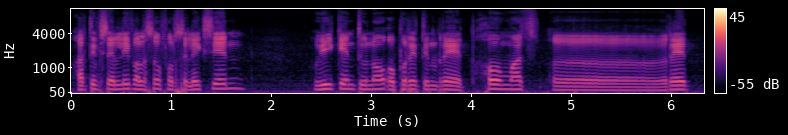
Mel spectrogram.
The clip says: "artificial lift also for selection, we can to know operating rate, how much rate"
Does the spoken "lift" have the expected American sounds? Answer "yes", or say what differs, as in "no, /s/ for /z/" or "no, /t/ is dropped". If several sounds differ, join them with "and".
no, /t/ is dropped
